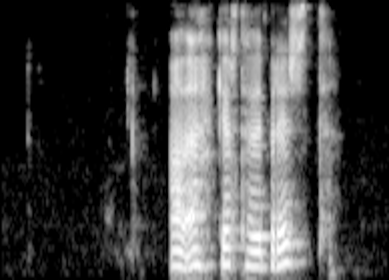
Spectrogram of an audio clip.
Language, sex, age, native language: Icelandic, female, 50-59, Icelandic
